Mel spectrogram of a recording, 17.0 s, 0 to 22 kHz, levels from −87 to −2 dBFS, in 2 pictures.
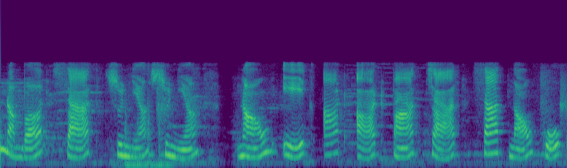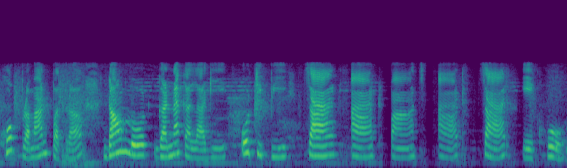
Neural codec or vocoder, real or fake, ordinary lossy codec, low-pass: none; real; none; 5.4 kHz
